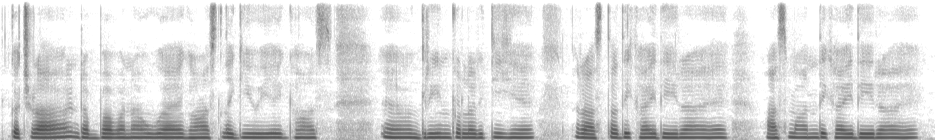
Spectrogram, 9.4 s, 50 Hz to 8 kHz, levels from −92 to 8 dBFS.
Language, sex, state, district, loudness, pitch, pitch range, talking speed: Hindi, female, Bihar, Sitamarhi, -30 LUFS, 220 Hz, 215-225 Hz, 160 wpm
